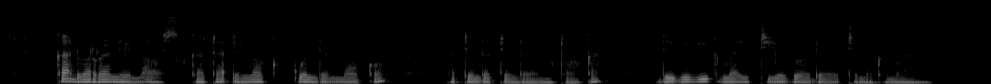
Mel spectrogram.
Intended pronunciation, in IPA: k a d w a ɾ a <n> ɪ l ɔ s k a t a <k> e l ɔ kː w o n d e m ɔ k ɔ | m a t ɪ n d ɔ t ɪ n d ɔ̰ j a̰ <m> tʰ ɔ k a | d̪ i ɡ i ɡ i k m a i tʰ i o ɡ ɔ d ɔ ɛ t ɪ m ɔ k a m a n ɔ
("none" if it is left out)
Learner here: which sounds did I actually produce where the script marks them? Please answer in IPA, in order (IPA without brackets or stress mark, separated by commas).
n, ʔ, m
